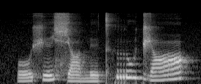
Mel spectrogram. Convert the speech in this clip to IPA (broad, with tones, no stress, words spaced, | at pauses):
o˩˧ʃe˧˥ɕɑ˩ne˩ tʰru˥d͡ʒɑ˧˥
